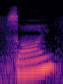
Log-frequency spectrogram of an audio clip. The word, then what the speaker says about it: sign: sign maker sign maker the G he here is silent okay sign maker what's the meaning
